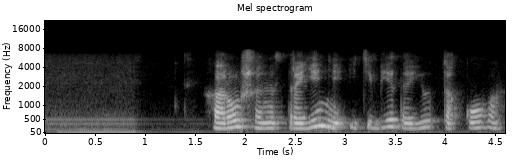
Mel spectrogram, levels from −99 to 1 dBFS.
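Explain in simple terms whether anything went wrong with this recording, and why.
Nothing went wrong with this audio; the speech simply passes through an HD Voice phone codec as intended.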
